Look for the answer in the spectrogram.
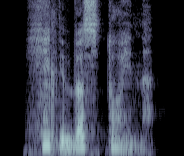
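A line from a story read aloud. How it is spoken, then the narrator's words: Hoarse voice. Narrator (Russian): хриплым голосом проговорила Фляр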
